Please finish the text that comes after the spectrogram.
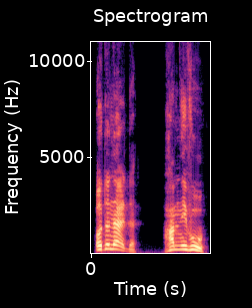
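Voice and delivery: high, loud military summons; officer's urgent shout; calling out. A narrator's reading. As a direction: yell for your man to come. Colonel calls his man over.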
